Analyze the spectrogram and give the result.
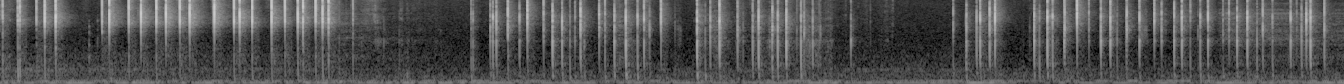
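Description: Long nails tap and scratch the translucent cap and blue body of a small plastic deodorant stick. The result is rapid bursts of sharp, bright clicks with very short decay, in clusters separated by brief quiet gaps over a faint low hum.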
